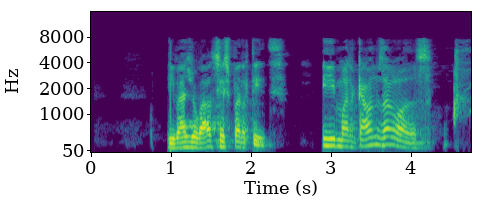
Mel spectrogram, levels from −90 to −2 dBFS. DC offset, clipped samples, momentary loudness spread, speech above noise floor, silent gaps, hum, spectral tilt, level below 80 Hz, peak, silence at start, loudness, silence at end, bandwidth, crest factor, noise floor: under 0.1%; under 0.1%; 15 LU; 51 dB; none; none; -5.5 dB/octave; -48 dBFS; -2 dBFS; 0.95 s; -15 LUFS; 0.1 s; 8.2 kHz; 14 dB; -66 dBFS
